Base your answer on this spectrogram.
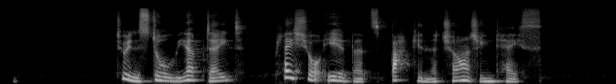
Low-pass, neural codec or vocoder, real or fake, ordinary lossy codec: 14.4 kHz; autoencoder, 48 kHz, 32 numbers a frame, DAC-VAE, trained on Japanese speech; fake; none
